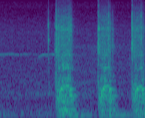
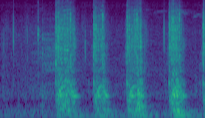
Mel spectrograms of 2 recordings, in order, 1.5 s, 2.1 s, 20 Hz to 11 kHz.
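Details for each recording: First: 1999-2007 Chevy Silverado GMT800 rear window regulator after replacing an incorrect previously installed one, tested key on: short, clean motor whirs starting and stopping crisply, no grinding; working fine. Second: 1999-2007 Chevy Silverado GMT800 2500 HD rear door window regulator, incorrect part previously installed, being replaced: short buzzing motor runs with harsh rasping scrape as regulator sits below and interferes with internal door bracket.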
